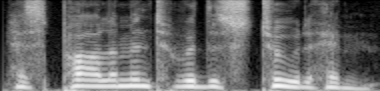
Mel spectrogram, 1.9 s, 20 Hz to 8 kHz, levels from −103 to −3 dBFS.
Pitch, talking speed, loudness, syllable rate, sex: 165 Hz, 125 wpm, -16 LUFS, 3.9 syllables/s, male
